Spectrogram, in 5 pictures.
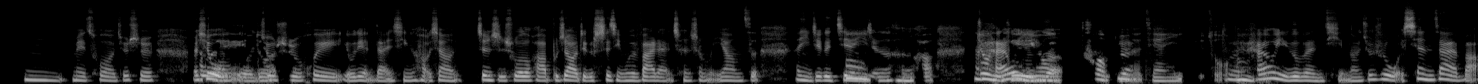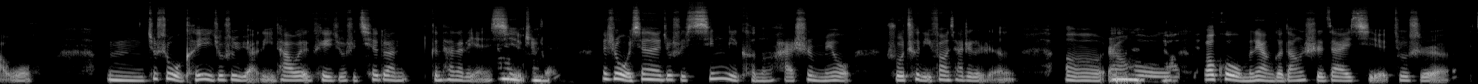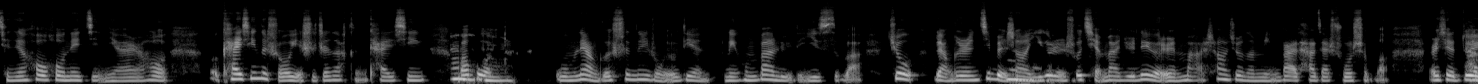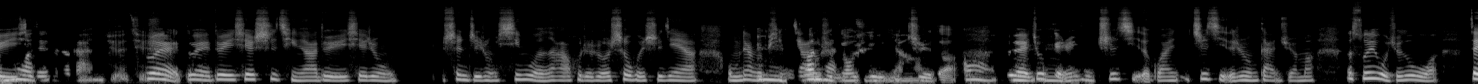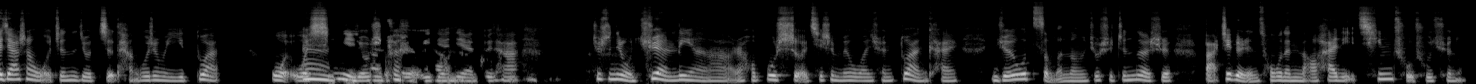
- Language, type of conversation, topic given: Chinese, advice, 我对前任还存在情感上的纠葛，该怎么办？
- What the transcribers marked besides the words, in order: other background noise; other noise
